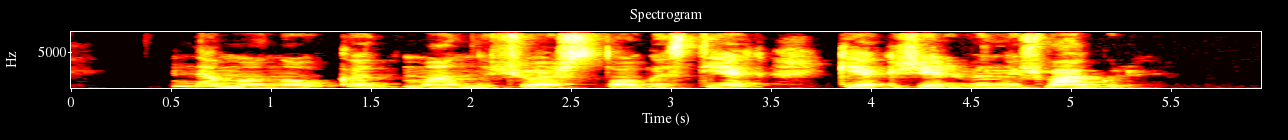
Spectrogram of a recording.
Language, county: Lithuanian, Kaunas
